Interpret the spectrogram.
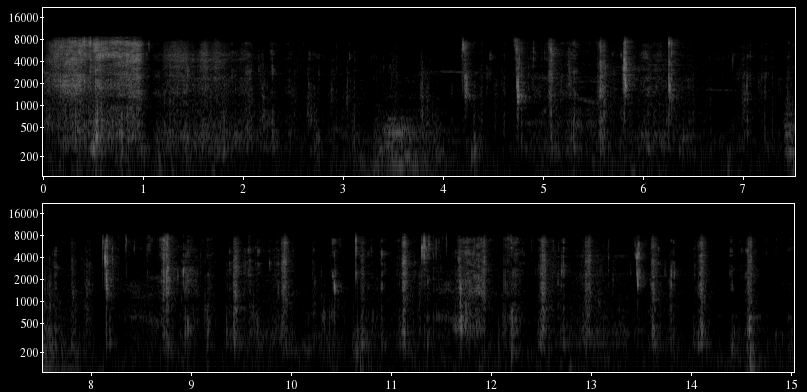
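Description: Close-miked eating: a loud, noisy burst in the first second as a handful of rice and egg curry goes into the mouth by hand, then chewing with many sharp crunchy clicks from biting raw red onion.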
